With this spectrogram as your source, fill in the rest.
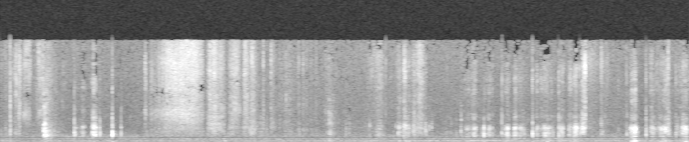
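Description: A pen held in the fingertips writes on an open lined paper notebook lying on a desk, its tip scratching over the flat, thin paper. Quiet, irregular scratchy strokes and soft taps sit over a steady low hum, with a few sharper clicks standing out.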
